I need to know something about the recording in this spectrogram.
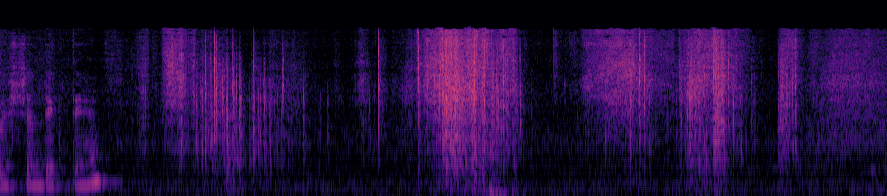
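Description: Paper pages rustle and flip as they are turned.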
